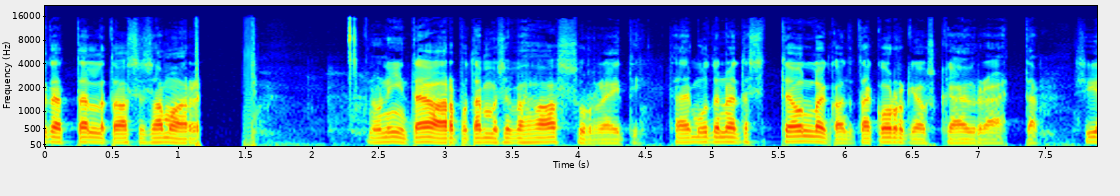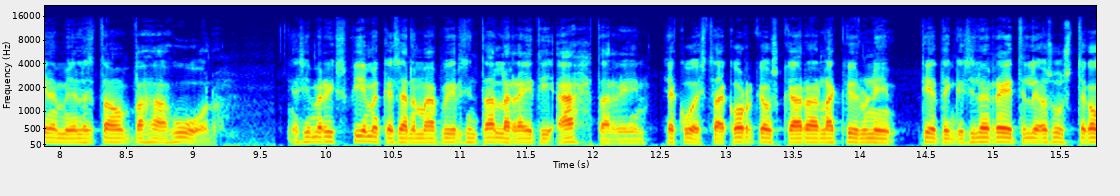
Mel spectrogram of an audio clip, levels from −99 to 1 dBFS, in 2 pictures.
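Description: A cable pulled and plugged in disrupts the sound from 1.13 to 1.58 s: a pop, about 0.40 s of near silence, a 71 ms burst of 60 Hz mains buzz as the tip makes contact, then another pop. The waveform shows spikes framing a flat gap; the spectrogram shows vertical broadband lines and stacked hum harmonics.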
